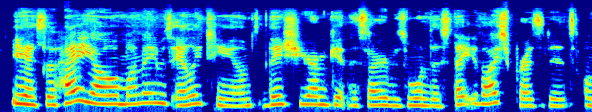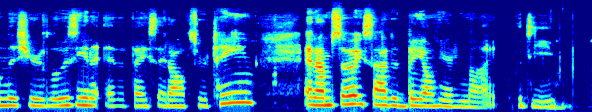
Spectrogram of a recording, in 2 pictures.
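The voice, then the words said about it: Southern Louisiana accent. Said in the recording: “I love your accent... Your accent's awesome... you are pretty down south. You're in Cajun country... your accent's so cool”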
